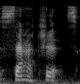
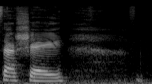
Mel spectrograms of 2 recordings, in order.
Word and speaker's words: sachet: to be on poppets now i call it satchets i know it's pronounced sashay but listen it's puppets and satchets okay this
